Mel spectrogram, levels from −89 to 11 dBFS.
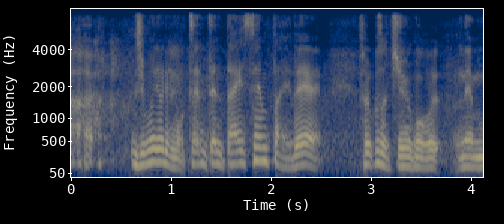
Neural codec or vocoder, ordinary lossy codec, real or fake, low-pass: codec, 24 kHz, 6 kbps, HILCodec; none; fake; 7.2 kHz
